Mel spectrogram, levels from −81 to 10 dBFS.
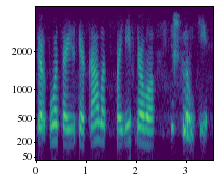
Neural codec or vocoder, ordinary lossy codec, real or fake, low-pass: codec, 24 kHz, 0.9 kbps, WavTokenizer, small release; Opus, 32 kbps; fake; 3.6 kHz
